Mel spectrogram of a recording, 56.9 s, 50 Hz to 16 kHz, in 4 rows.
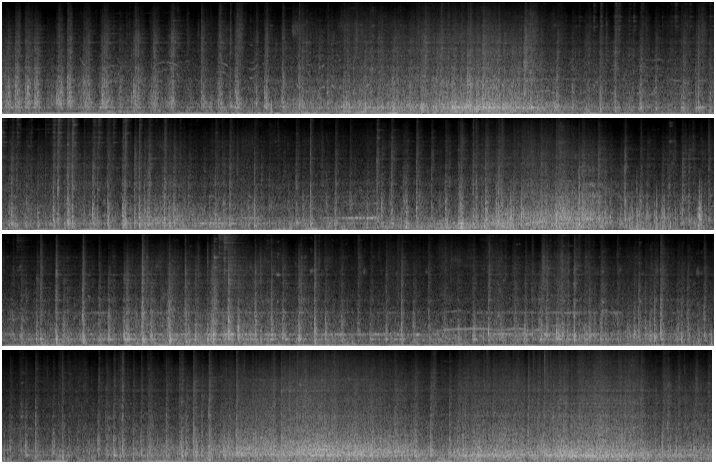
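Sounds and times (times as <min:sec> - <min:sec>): train rumble: 0:00.0 - 0:56.9
train wheels clicking over rail joints: 0:00.0 - 0:56.9.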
